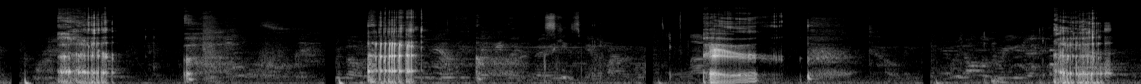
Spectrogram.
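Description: Several loud, drawn-out belches, about four, with brief talk between them. These are repeated burps.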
